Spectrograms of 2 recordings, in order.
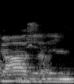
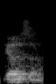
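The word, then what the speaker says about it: Gose: I know there's still people that pronounce it wrong. Goza. Oh gosh. All kind of crazy things that they do. Bobby, it's Goza. Shameful. Gaza. Gozy, Gaza, all kind of stuff.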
